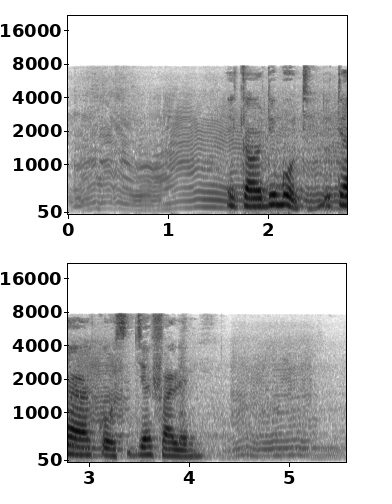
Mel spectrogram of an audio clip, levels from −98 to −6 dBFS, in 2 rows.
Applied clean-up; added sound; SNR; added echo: none; Motorcycle; 14 dB; none.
